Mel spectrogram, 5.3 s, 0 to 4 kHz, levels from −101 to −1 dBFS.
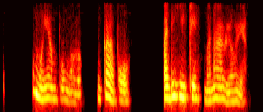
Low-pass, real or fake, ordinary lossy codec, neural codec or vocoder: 3.6 kHz; fake; none; codec, 24 kHz, 3 kbps, HILCodec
